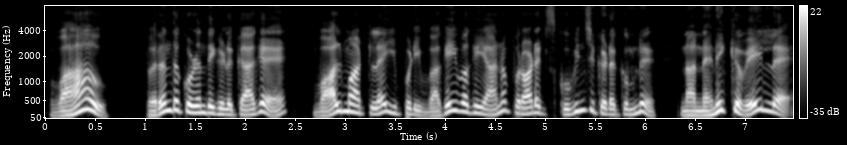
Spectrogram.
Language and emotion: Tamil, surprised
